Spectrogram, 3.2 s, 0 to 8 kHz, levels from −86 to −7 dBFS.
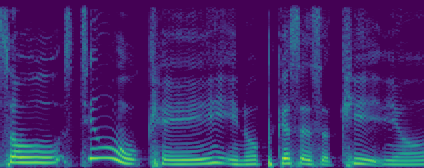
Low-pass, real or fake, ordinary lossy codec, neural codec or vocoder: none; real; none; none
